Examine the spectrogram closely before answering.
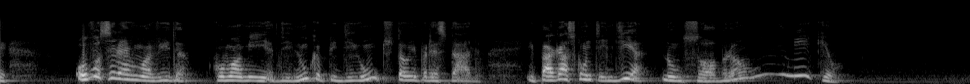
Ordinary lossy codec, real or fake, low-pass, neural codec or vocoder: none; real; none; none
